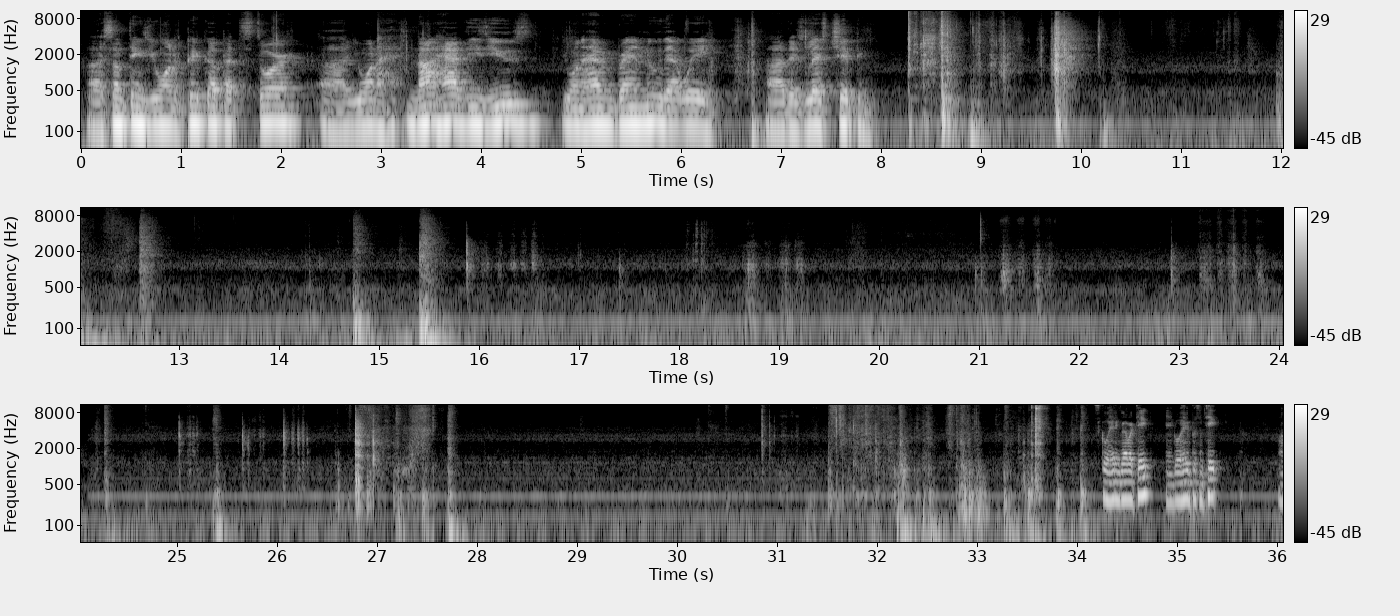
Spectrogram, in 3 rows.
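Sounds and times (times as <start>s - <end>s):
scratching and rubbing on countertop: 15.9s - 16.8s.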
